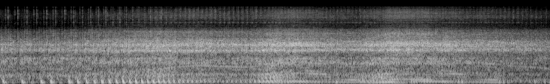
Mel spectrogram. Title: Pulsar 150 engine sound problem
